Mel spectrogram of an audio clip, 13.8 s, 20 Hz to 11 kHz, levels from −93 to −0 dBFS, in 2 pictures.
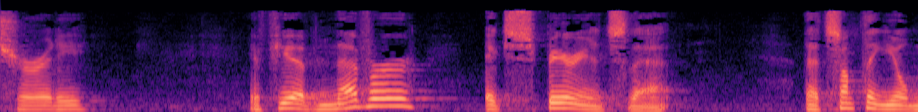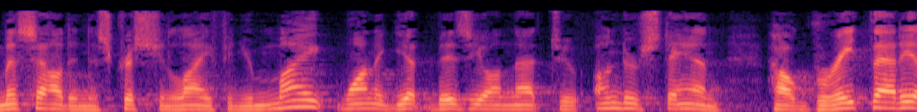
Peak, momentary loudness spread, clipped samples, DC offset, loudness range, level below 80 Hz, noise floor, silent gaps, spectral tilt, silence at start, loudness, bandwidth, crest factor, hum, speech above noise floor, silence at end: -6 dBFS; 8 LU; under 0.1%; under 0.1%; 2 LU; -62 dBFS; -59 dBFS; none; -5.5 dB/octave; 0 s; -23 LUFS; 8 kHz; 18 dB; none; 37 dB; 0 s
